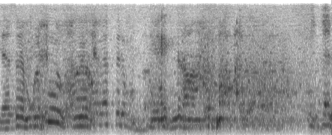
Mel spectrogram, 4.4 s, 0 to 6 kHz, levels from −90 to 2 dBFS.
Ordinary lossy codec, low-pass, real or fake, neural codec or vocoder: none; 5.4 kHz; fake; codec, 24 kHz, 0.9 kbps, WavTokenizer, medium speech release version 1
